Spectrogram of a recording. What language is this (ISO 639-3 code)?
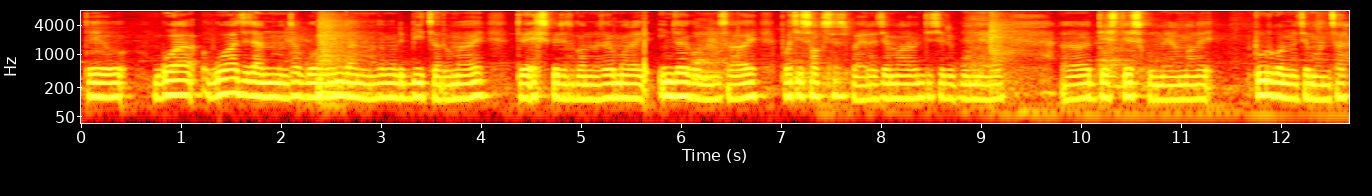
nep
